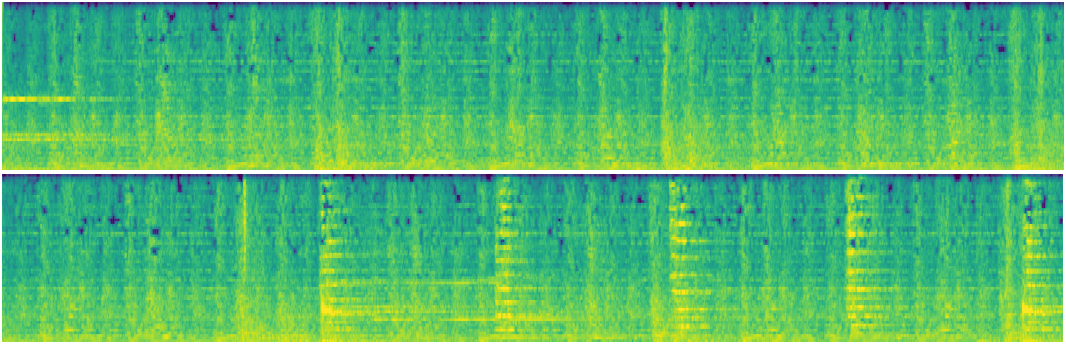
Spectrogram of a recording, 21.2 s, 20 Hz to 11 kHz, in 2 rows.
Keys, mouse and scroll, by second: 2.6 click, 3.8 click, 4.6-10.3 drag, 11.4-11.9 shift+right drag, 12.2 scroll up 1, 12.6 shift+middle click.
